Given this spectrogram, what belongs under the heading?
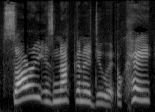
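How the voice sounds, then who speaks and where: A woman's voice: extremely high pitch, expressive, brisk, a bit bright, dry recording. A woman voicing a protective, widowed mother rabbit who scolds in an anxious, motherly way. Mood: scolding, tender.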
